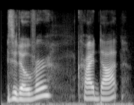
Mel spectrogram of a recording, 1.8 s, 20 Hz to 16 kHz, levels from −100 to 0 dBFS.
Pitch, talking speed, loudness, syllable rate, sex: 190 Hz, 165 wpm, -19 LUFS, 5.3 syllables/s, female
